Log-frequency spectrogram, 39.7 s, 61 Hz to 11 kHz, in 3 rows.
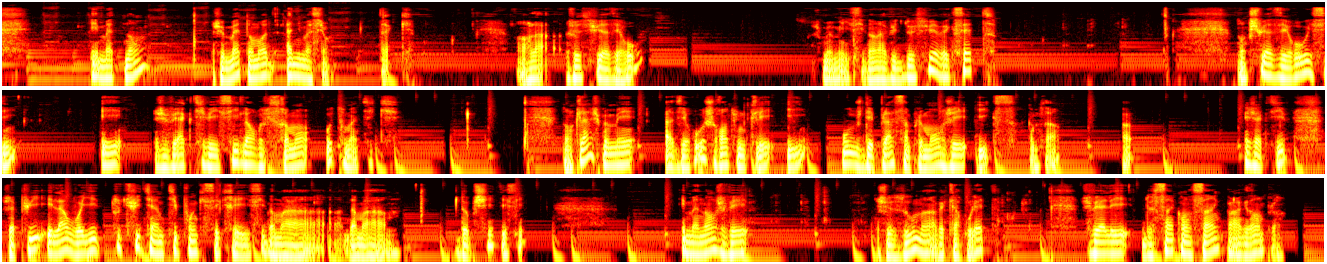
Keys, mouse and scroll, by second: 0.5-0.8 shift+middle drag, 0.5 typing, 1.5 shift+middle drag, 3.8 click, 6.3-6.8 drag, 9.0 KP_7, 10.9-11.3 shift+middle drag, 12.0 shift+middle click, 17.7 click, 22.7 g, 29.0-29.6 middle drag, 34.2 middle click, 35.6 click, 36.5 click, 37.8-39.6 drag.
